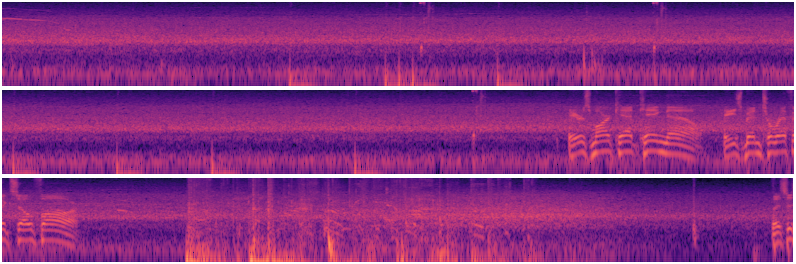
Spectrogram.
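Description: A large crowd murmurs and roars steadily in a big stadium.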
